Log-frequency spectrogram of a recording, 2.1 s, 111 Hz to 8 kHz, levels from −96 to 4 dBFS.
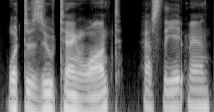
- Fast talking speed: Yes, fast, 250 wpm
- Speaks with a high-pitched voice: No, low, 115 Hz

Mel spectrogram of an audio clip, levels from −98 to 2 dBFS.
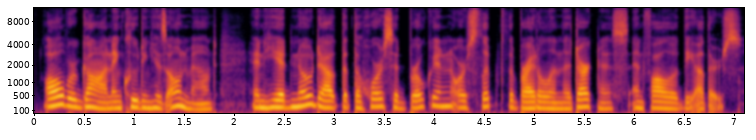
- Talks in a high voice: No, medium, 175 Hz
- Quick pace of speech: Yes, fast, 235 wpm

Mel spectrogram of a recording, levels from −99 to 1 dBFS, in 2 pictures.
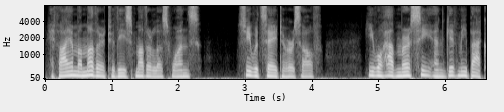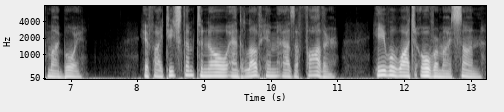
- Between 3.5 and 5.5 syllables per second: Yes, 4.7 syllables/s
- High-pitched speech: No, low, 135 Hz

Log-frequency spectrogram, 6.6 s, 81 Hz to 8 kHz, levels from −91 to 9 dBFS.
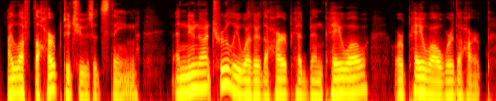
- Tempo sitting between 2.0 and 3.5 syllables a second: No, 5.3 syllables/s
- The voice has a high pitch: No, low, 110 Hz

